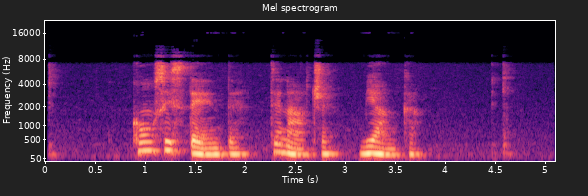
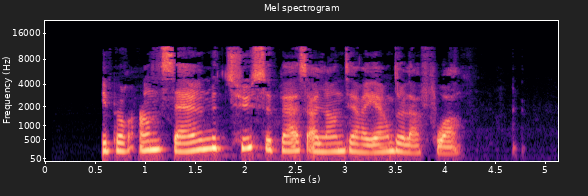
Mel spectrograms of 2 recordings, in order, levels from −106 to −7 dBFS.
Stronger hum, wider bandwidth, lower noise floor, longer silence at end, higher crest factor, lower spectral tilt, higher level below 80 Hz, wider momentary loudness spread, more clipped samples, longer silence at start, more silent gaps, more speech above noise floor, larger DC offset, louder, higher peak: neither; second, 8.8 kHz vs 11.5 kHz; second, -59 dBFS vs under -90 dBFS; second, 0.5 s vs 1 s; about the same, 18 dB vs 16 dB; about the same, -6 dB/octave vs -5 dB/octave; about the same, -60 dBFS vs -60 dBFS; first, 14 LU vs 7 LU; neither; second, 0.05 s vs 0.55 s; neither; second, 39 dB vs over 70 dB; neither; about the same, -21 LUFS vs -20 LUFS; about the same, -4 dBFS vs -4 dBFS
